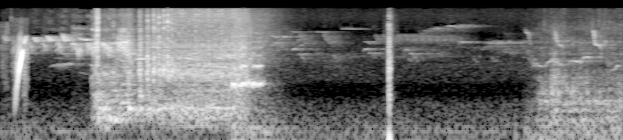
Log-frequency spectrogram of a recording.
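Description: An engine-starting sound for a toy tractor: a rattling stretch of about a second and a half, led in by a quick rising whistle. Later there is a single sharp click and a softer stretch of rattling noise.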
